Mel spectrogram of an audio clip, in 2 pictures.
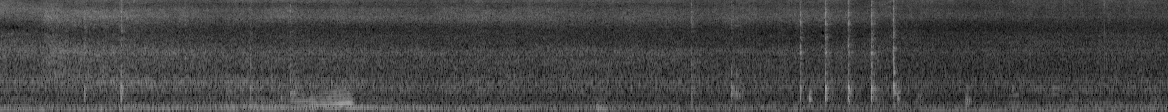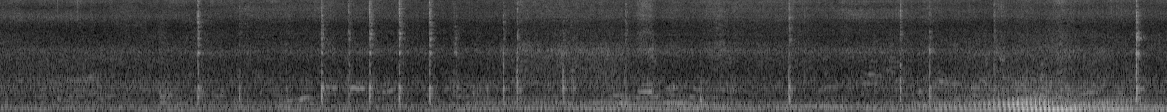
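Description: Pad thai noodles stir-fried in a wok at a street stall, with steady sizzling and repeated scraping and clanking of a spatula against the metal, and occasional louder knocks throughout.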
